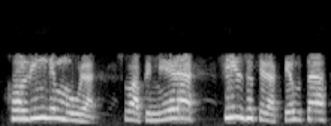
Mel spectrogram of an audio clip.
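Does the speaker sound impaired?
Yes: Down syndrome.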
